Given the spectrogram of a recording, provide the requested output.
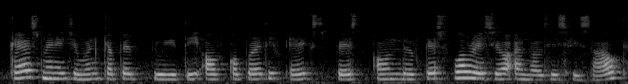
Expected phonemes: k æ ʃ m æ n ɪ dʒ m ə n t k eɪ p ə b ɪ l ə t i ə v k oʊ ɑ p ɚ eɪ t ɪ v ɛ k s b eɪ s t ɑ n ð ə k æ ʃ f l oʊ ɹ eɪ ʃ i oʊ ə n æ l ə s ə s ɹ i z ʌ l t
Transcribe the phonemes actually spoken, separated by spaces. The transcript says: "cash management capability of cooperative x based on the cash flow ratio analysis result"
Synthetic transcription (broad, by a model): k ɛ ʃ m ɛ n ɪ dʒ m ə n k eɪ p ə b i l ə t i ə f k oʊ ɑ p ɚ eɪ t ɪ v ɛ k s b eɪ s t ɑ n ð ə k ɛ s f oʊ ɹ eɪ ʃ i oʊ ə n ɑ l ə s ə s ɹ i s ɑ l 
